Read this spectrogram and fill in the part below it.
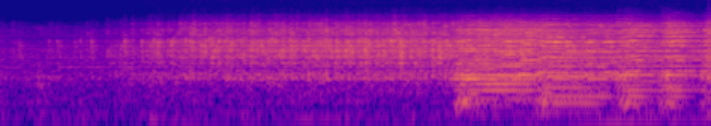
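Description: A crowd cheers and applauds through a television loudspeaker.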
